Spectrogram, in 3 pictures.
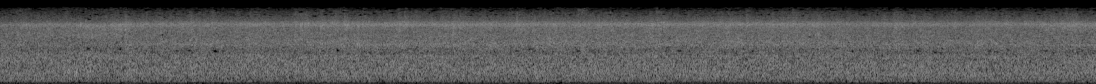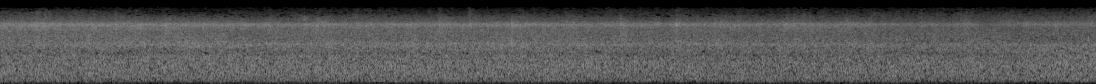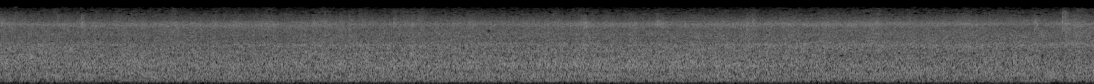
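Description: Steady, even rushing hiss with no rhythm or change, brightest in the high treble.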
